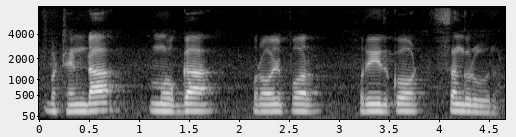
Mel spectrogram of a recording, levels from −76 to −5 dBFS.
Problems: none marked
